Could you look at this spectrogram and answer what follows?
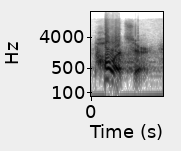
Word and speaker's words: Pulitzer: such thing as a it's Pulitzer the Pulitzer Prize you don't have to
